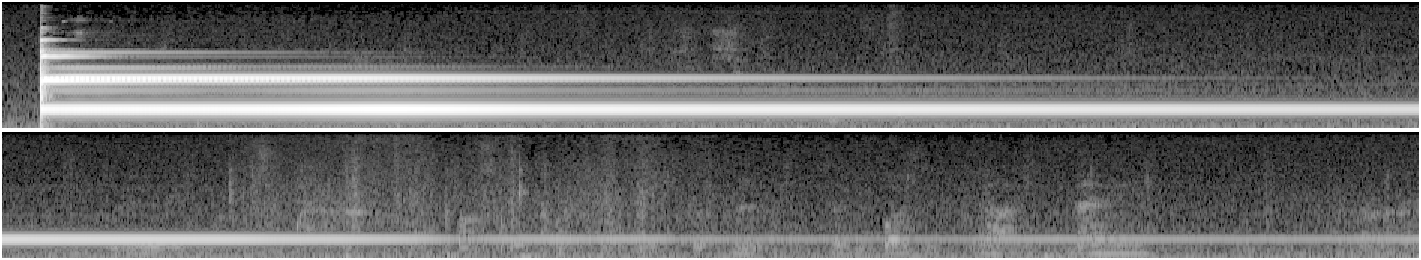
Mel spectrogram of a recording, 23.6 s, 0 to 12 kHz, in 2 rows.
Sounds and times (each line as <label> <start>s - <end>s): Pot lid tone, struck by a mallet 0.3s - 6.3s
